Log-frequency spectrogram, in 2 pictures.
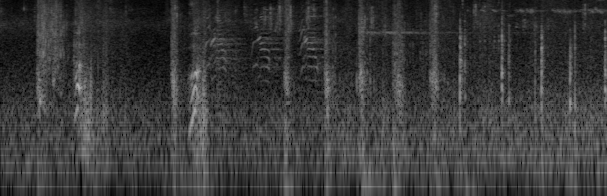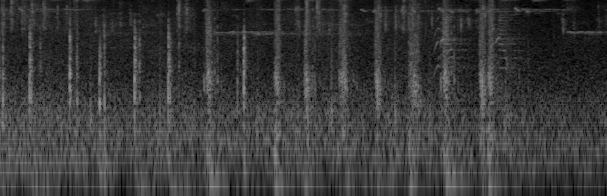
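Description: Footsteps knock on wooden planks at a steady pace.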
